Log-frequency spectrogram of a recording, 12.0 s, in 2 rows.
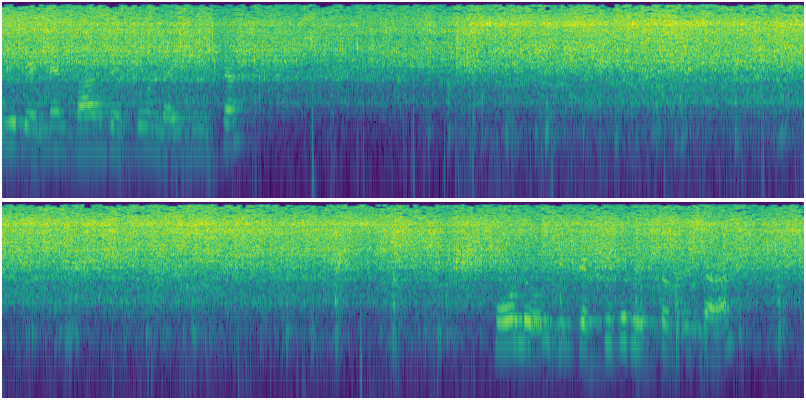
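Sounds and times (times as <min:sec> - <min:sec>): vegetables sizzling in hot oil: 0:00.0 - 0:12.0
spatula scraping and knocking pot: 0:03.2 - 0:12.0.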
